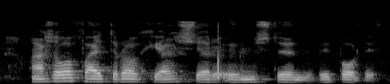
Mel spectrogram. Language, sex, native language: Icelandic, male, Icelandic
